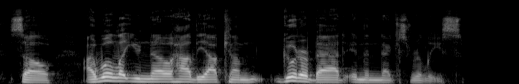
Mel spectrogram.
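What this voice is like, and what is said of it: Slightly hoarse voice. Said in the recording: “you can probably hear my voice. I'm a little hoarse from all the screaming.”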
